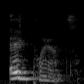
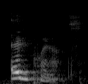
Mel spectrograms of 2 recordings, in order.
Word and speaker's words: eggplant: We stress the first syllable, eggplant, eggplant.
